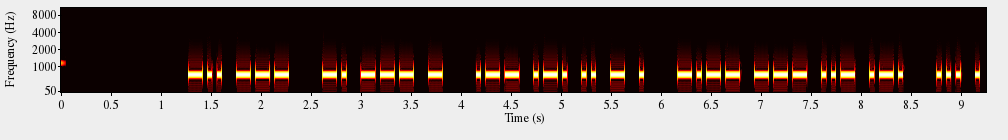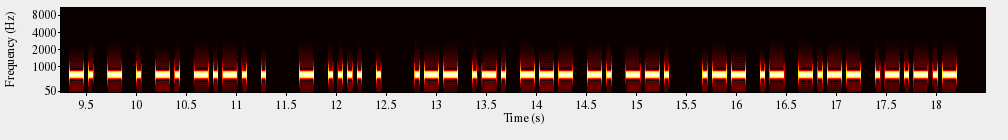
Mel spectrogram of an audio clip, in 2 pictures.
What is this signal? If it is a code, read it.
Morse code, heard as a keyed tone, about 25 wpm, 700 Hz. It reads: DO NOT WRITE YOUR SENTENCE THE WRONG WAY.
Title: Sentences from Top 1000 Words - Review Part 1 - 25wpm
